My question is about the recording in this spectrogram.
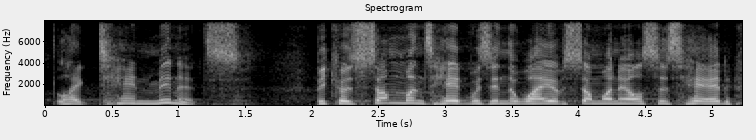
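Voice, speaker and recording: A man in his forties preaching to a large church crowd, his voice pitched high and bright. He tells his story with self-mocking humor and builds up to punchy questions. The sound rings out with a long hall reverb. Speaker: pastor. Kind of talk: sermon.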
